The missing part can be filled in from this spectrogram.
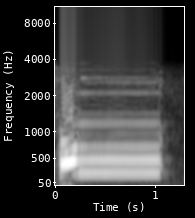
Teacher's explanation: فالميم المشددة هنا هتخرج بانطباق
